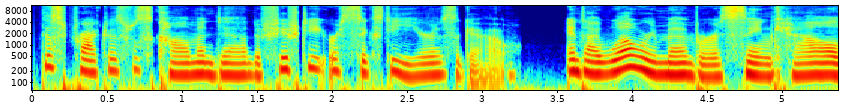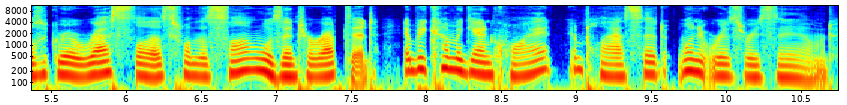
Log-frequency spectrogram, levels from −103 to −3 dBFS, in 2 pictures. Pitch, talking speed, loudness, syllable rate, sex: 180 Hz, 190 wpm, -18 LUFS, 5.2 syllables/s, female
